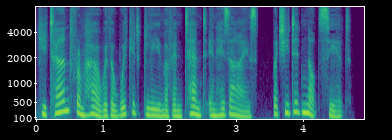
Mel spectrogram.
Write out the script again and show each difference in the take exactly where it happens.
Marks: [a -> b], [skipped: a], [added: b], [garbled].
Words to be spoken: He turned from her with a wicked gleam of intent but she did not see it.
He turned from her with a wicked gleam of intent [added: in his eyes] but she did not see it.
